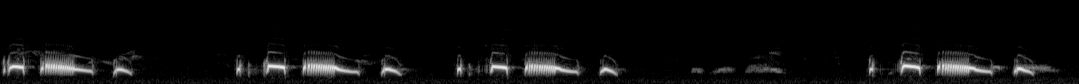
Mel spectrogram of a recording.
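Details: Cooing of a female spotted dove rousing males: repeated phrases of clipped rough notes, each built around one longer descending coo, about four phrases with a brief quiet murmur before the last.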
